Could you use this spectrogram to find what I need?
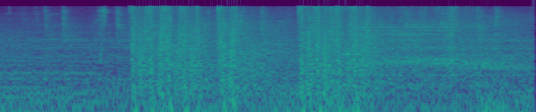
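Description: Rapid gunshots fire in short bursts.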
